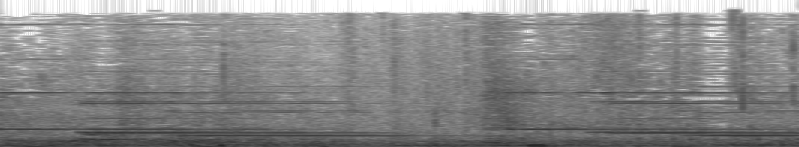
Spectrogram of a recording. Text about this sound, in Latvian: Debats beidzam. Lūdzu zvanu.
